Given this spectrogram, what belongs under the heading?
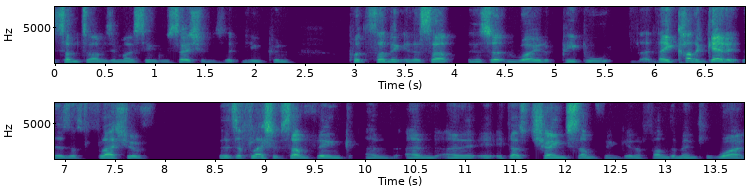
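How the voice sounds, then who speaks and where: A man with an English accent, medium-pitched, with a dark, mellow tone, ordinary pitch variation and a moderate pace. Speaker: psychotherapist. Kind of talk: casual chat. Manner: halting.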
